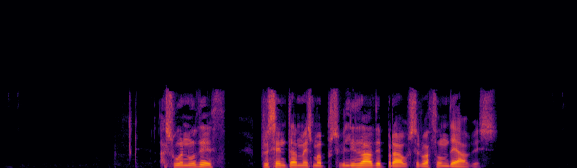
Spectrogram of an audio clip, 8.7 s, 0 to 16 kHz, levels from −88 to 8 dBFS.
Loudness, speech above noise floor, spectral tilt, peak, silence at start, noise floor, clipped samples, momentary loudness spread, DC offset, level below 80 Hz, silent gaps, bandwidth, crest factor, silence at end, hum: -23 LUFS; over 67 dB; -4.5 dB/octave; -6 dBFS; 2.4 s; under -90 dBFS; under 0.1%; 16 LU; under 0.1%; -72 dBFS; none; 7.8 kHz; 20 dB; 1.3 s; none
